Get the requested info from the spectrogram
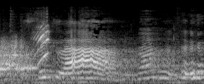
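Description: High-pitched whining, yelping cries whose pitch sweeps up sharply and then wavers.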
